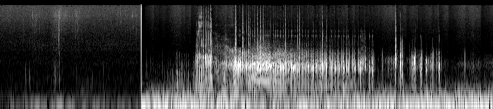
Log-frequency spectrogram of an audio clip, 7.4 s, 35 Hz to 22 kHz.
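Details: Active bowel sounds (borborygmi) from a woman's abdomen on day 2 of her period, during abdominal pain. A quiet start, then loud, continuous low gurgling and rumbling with bubbling pops.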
